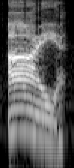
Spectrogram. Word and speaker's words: eye: read with one sound we read this word with the sound i i we don't mean i as in i am a teacher but the eye that's in your head your eye that can see e-y-e spells i this is another irregular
